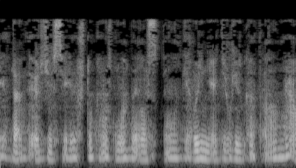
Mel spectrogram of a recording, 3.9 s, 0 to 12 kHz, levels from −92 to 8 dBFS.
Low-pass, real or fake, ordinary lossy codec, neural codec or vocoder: 9.9 kHz; fake; MP3, 32 kbps; autoencoder, 22.05 kHz, a latent of 192 numbers a frame, VITS, trained on one speaker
